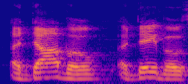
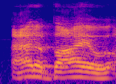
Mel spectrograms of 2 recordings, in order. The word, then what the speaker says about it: Adebayo: Mern, Amelia Harcourt, John Economos, and newcomer Leota Adabo, sorry. Out of bio. Adebayo. Oh man, I'm so sorry. I butchered that last name there.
